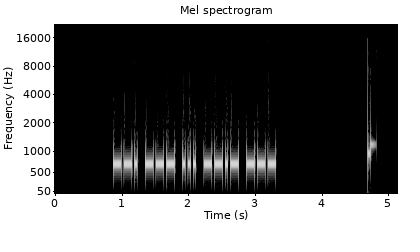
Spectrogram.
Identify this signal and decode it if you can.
Morse code, heard as a keyed tone, about 30 wpm, 700 Hz. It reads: GOSQO
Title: Code Groups - 5 Letters - 30wpm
